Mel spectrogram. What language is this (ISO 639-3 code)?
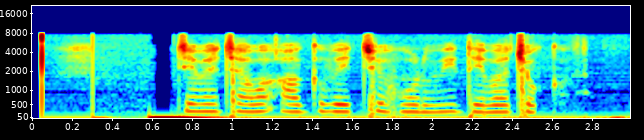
pan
